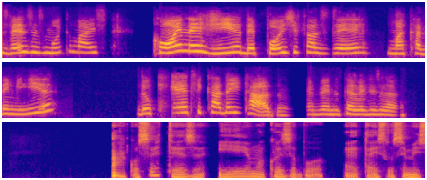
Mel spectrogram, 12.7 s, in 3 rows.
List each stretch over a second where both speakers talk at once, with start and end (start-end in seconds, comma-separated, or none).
none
